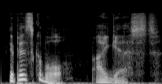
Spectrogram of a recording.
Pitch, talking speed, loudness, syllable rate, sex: 115 Hz, 110 wpm, -20 LUFS, 5.6 syllables/s, male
